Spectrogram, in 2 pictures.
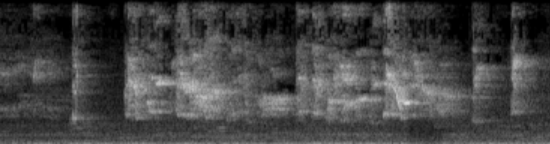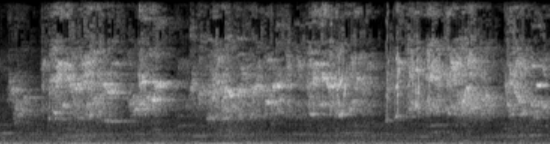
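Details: Before breeding season, lovebirds keep up loud, rasping, high chatter and squawks in uneven bursts, with many voices overlapping almost without pause.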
